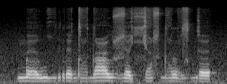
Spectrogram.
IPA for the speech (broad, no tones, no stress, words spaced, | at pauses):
mɐːwi̤rɐdɛ̤ dˤuːɮɐ ça̤ɬdˤɛ̤lə̤z ɡɐ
